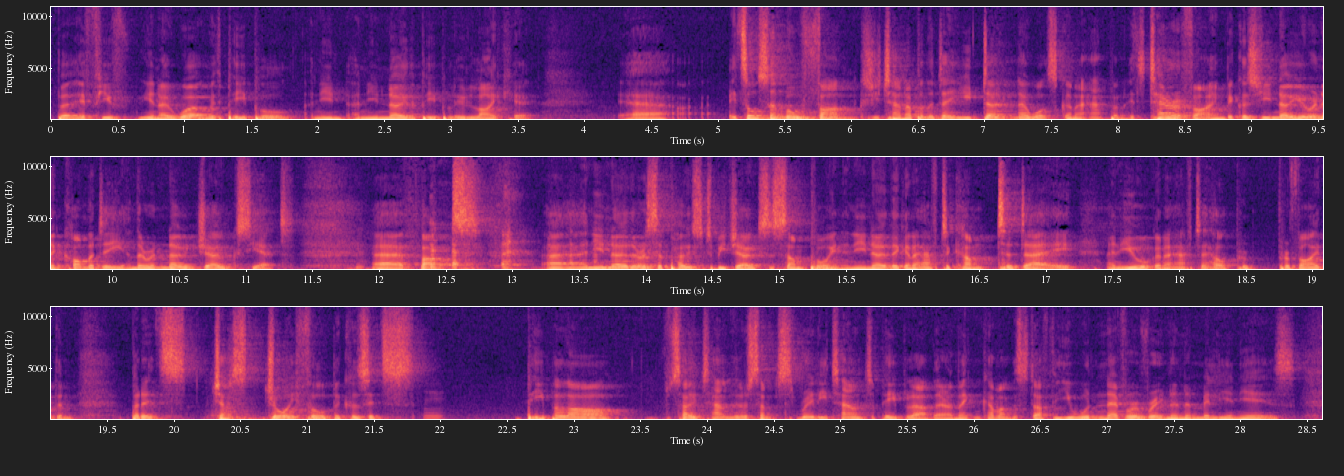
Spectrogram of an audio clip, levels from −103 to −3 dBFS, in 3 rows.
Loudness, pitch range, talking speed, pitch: -25 LUFS, 110-165 Hz, 260 wpm, 130 Hz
